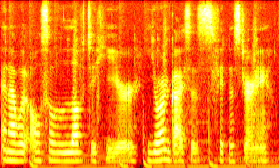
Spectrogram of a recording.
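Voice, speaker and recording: At a fairly slow pace, a woman talks in a room with audible echo. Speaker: fitness vlogger. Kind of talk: casual vlog talk to camera. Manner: hesitant, many fillers.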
